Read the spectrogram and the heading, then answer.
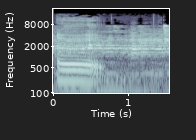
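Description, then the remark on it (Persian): A solo instrument plays sustained, singing notes of the old Azerbaijani folk melody Sari Gelin, slow, steady and fairly loud, with no other instruments or voices. “بچه ها صدایی که دارید میشنوید در بکگراند صدای من ملودی ساری گلین هست با تک نوازی”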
